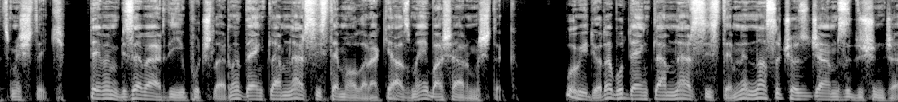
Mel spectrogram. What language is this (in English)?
Turkish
